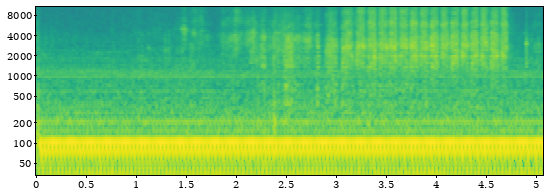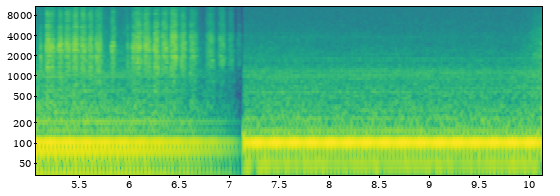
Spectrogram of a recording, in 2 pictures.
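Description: Fine-grit sandpaper rubs back and forth on a close-grained hardwood knife handle, making a brisk scratchy rasp over a constant low machine hum. The rubbing stops partway through and leaves only the hum.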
